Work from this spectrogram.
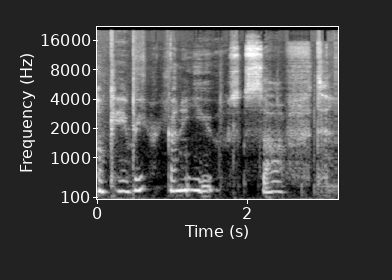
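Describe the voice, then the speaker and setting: A woman speaking in a breathy whisper, gently murmuring through an ASMR personal attention roleplay with soft pauses. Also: fairly high pitch, little pitch movement. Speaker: ASMR creator playing an ear decorator.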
